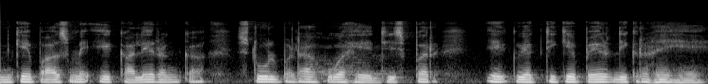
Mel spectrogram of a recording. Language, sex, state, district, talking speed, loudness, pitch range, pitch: Hindi, male, Uttar Pradesh, Lalitpur, 170 wpm, -15 LUFS, 110-120 Hz, 115 Hz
